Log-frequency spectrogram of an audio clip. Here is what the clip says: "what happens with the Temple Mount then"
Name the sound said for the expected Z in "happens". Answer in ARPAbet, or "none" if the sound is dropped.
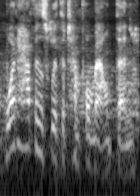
Z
